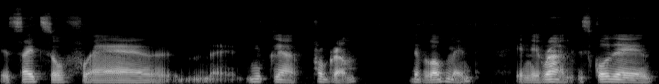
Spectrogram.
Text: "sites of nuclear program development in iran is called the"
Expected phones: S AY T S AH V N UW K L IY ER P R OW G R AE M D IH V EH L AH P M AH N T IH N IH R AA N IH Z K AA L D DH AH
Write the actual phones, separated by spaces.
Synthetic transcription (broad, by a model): S AY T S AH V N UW K L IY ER P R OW G R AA M D IH V EH L AH P M AH N T IH N IH R AA N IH S K AA L D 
